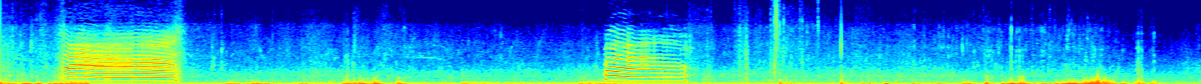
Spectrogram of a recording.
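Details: Black-and-white cat met on a cat island in Japan, coming closer while vocalising: two clear meows about five seconds apart, the first long and level, the second shorter and falling, amid rumbling wind-like noise and scattered clicks.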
